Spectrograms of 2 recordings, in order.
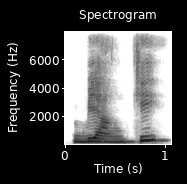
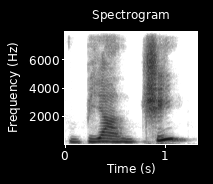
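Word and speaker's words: bianchi: Білі бянки. Біла бянка. Білі у жіночому роді бянке. Як бачиш, у цьому прикметнику з'являється літера АК. Якби тут не було цієї літери, тоді прикметник вимовлявся би як б'янчі, об'янче.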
